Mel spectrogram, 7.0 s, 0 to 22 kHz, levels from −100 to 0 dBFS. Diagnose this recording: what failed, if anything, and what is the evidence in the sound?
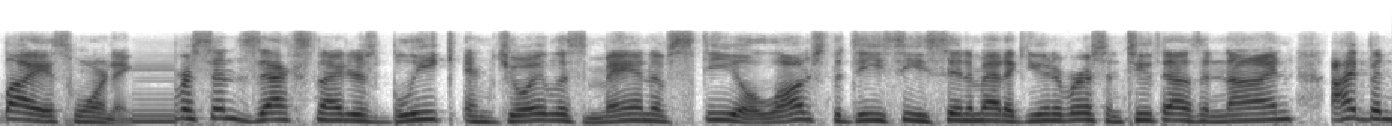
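A system hang loop at the driver or buffer stage, 0.67 to 0.88 s. A steady 172 Hz buzz replaces the speech. The driver froze while the hardware replayed one 5.8 ms slice, fitting a 256-sample buffer. About a fifth of a second is lost.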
